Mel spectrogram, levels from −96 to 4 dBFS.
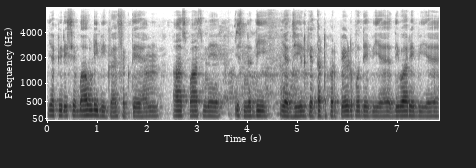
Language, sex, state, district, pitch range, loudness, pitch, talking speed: Hindi, male, Rajasthan, Bikaner, 120-130 Hz, -19 LUFS, 125 Hz, 190 wpm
